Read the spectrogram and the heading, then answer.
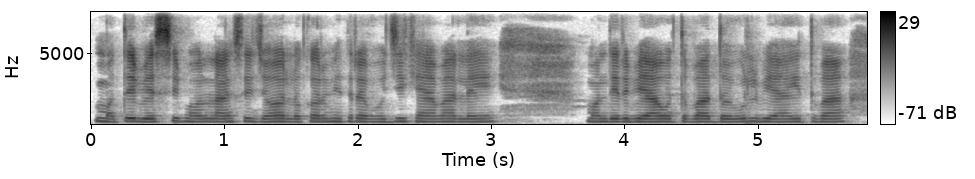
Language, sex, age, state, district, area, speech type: Odia, female, 30-45, Odisha, Bargarh, urban, spontaneous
